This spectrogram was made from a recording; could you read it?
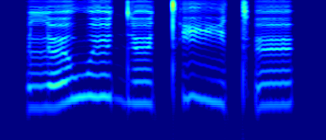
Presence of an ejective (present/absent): present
